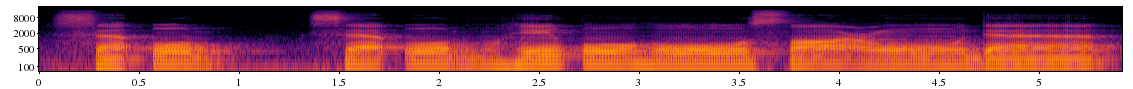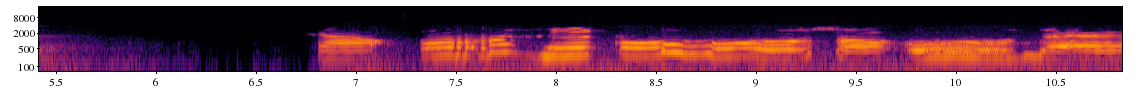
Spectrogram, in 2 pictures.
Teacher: Ra dibaca dengan tebal, getaran ra sedikit, dan dibaca dengan tafkhim.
